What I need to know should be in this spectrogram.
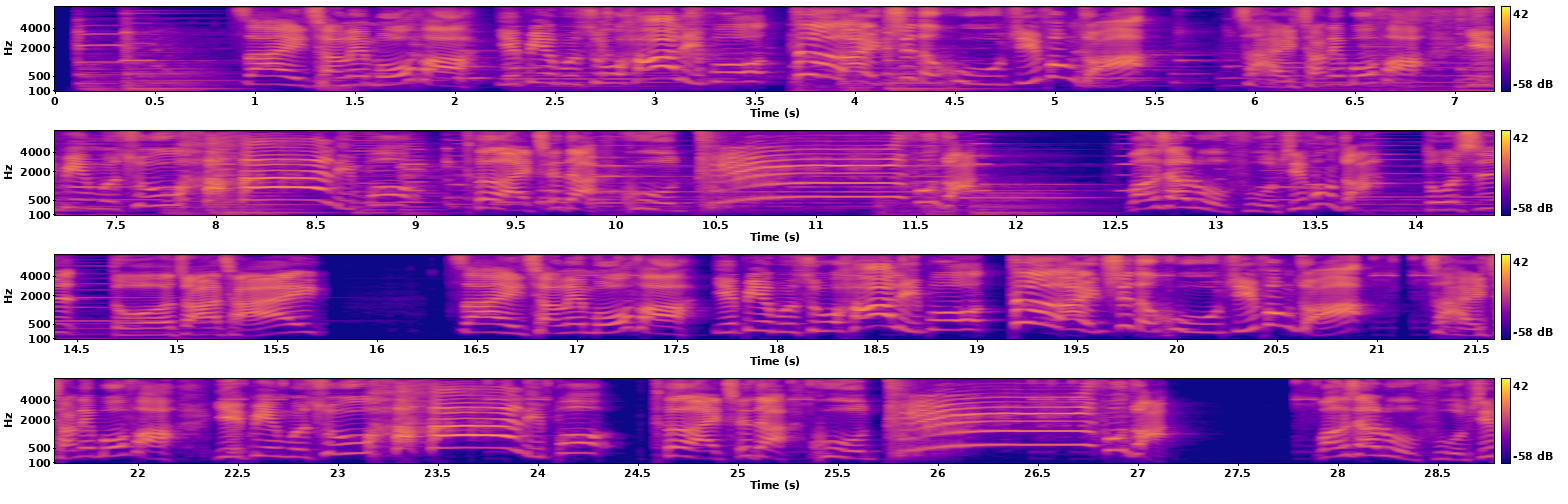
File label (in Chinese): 男 搞笑幽默 广告; 王小卤广告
